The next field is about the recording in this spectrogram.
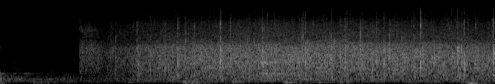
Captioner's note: applause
